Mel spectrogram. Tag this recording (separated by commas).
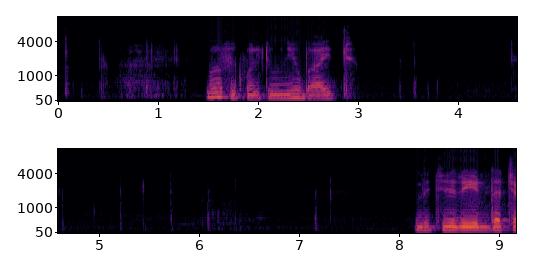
Speech, Silence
